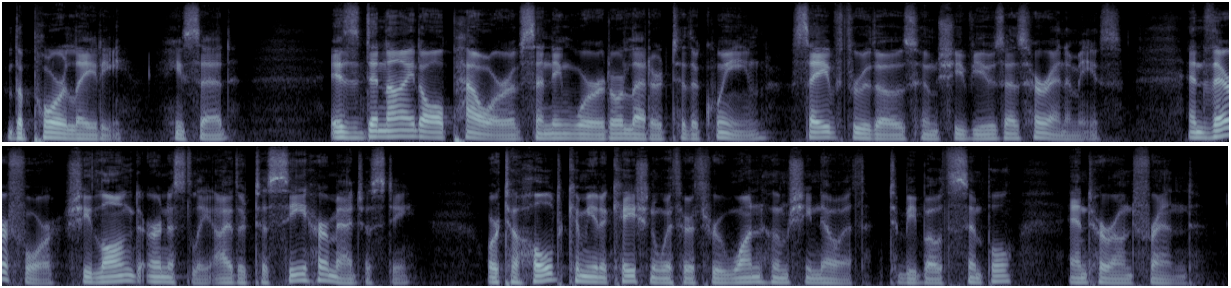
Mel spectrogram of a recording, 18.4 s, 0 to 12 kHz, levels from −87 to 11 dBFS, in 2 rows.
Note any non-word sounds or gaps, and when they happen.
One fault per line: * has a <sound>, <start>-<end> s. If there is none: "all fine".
all fine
